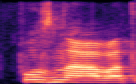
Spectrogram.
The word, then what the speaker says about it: poznávat: Poznávat is visually longer than poznat and it also has an accent. Poznávat. So it's also phonetically longer.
